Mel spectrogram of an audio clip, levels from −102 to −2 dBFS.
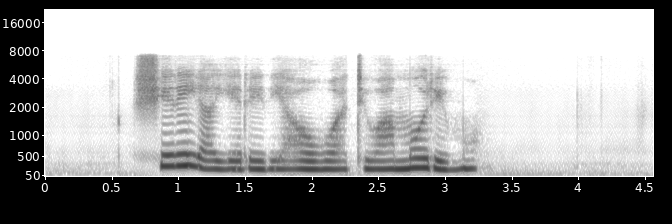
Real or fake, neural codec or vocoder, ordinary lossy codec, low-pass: fake; codec, 24 kHz, 0.9 kbps, DualCodec; none; 7.2 kHz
